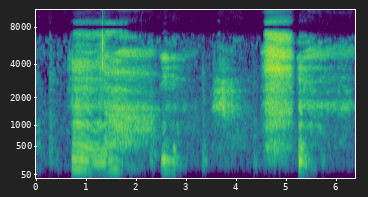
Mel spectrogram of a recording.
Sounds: Sigh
